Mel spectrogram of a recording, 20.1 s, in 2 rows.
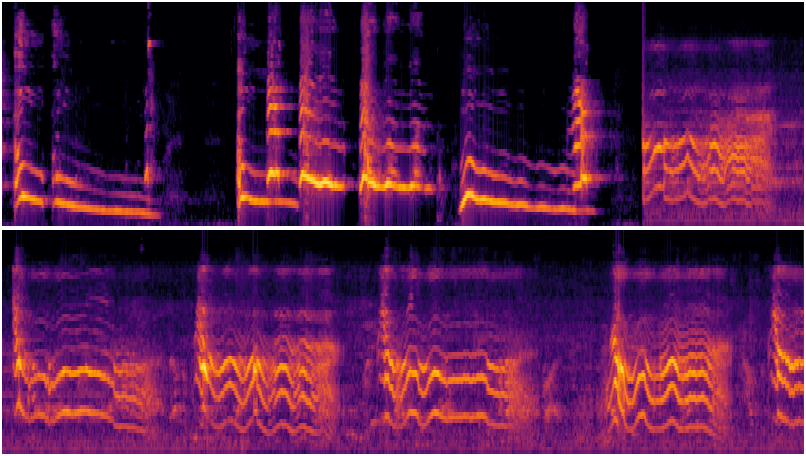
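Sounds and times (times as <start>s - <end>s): puppy yelping and howling: 3.3s - 5.5s, 8.0s - 16.7s, 17.5s - 20.0s.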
